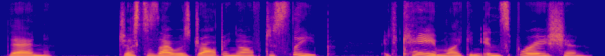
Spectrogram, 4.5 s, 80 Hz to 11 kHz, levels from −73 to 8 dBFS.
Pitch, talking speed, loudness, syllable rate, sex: 265 Hz, 185 wpm, -18 LUFS, 5.1 syllables/s, female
